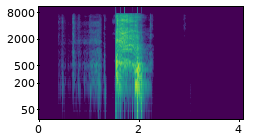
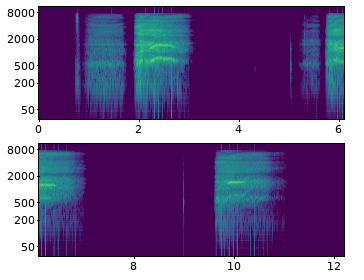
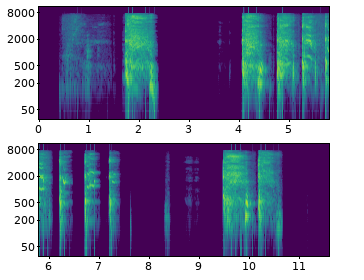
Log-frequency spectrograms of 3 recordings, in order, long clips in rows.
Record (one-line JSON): {"cough_length": "4.1 s", "cough_amplitude": 28739, "cough_signal_mean_std_ratio": 0.28, "exhalation_length": "12.2 s", "exhalation_amplitude": 13050, "exhalation_signal_mean_std_ratio": 0.38, "three_cough_length": "11.6 s", "three_cough_amplitude": 32768, "three_cough_signal_mean_std_ratio": 0.4, "survey_phase": "beta (2021-08-13 to 2022-03-07)", "age": "45-64", "gender": "Female", "wearing_mask": "No", "symptom_cough_any": true, "symptom_runny_or_blocked_nose": true, "symptom_sore_throat": true, "symptom_fatigue": true, "symptom_headache": true, "symptom_other": true, "symptom_onset": "5 days", "smoker_status": "Ex-smoker", "respiratory_condition_asthma": false, "respiratory_condition_other": false, "recruitment_source": "Test and Trace", "submission_delay": "2 days", "covid_test_result": "Positive", "covid_test_method": "RT-qPCR", "covid_ct_value": 15.5, "covid_ct_gene": "ORF1ab gene", "covid_ct_mean": 16.0, "covid_viral_load": "5600000 copies/ml", "covid_viral_load_category": "High viral load (>1M copies/ml)"}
